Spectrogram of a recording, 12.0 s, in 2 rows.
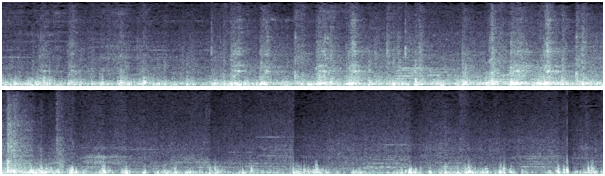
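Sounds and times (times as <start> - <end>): train wheels clacking: 0.0 - 6.7
train rumble: 0.0 - 12.0.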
